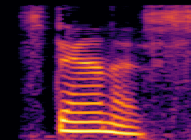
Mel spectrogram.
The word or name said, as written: stannous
